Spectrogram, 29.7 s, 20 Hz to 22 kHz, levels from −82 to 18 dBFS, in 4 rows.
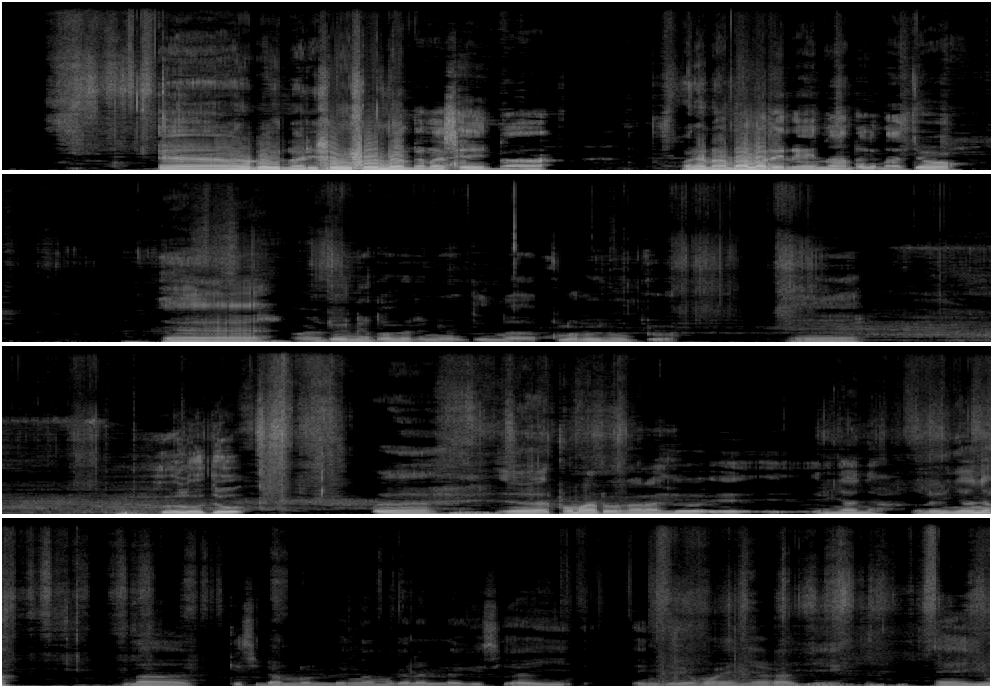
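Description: No faults detected anywhere in the speech recording.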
